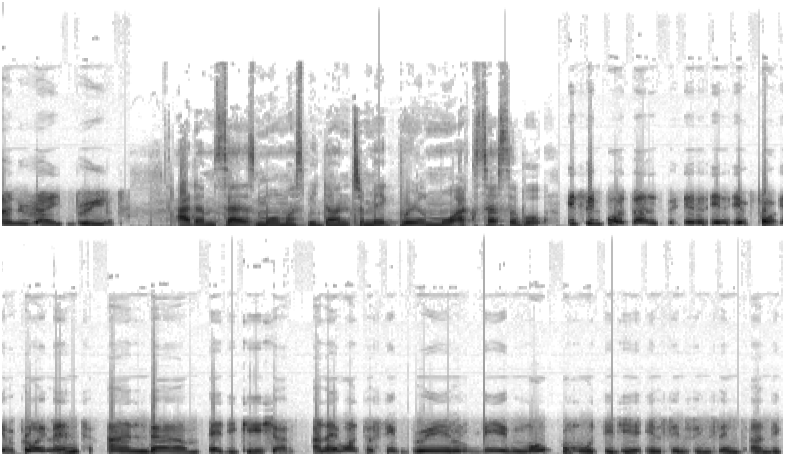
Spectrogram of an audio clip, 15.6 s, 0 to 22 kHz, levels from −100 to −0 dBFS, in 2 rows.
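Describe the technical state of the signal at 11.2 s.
Clock drift buffer slips, 1.23 to 15.17 s: clicks every 1.27 s, likely from two device clocks about 150 ppm apart dropping or repeating a few samples.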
